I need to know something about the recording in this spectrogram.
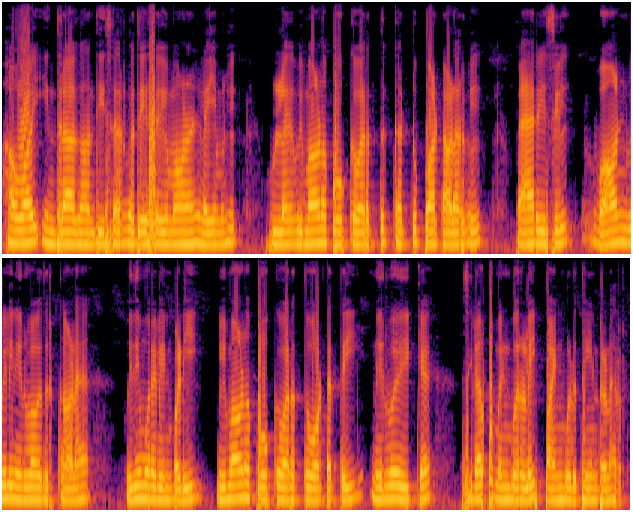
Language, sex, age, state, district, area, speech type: Tamil, male, 18-30, Tamil Nadu, Tiruppur, urban, read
